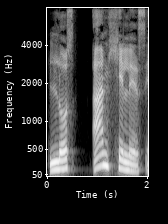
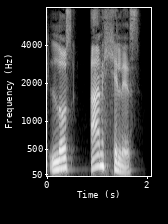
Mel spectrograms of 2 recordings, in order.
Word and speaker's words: Los Angeles: So it's pronounced Los Angeles in Spanish. because the combination G-E, G-E is pronounced G, not J. So we say Los Angeles, and that means the angels.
